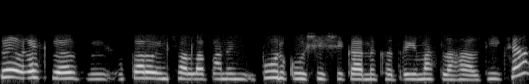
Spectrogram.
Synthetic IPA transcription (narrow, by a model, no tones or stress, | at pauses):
t̪oesekɐɾoinʃaːlːapanipuːɾkoʃiʃːikaɾnɨkʰət̪ɾimɐslaɦaːlʈʰiːk̚t͡ʃʰɐ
